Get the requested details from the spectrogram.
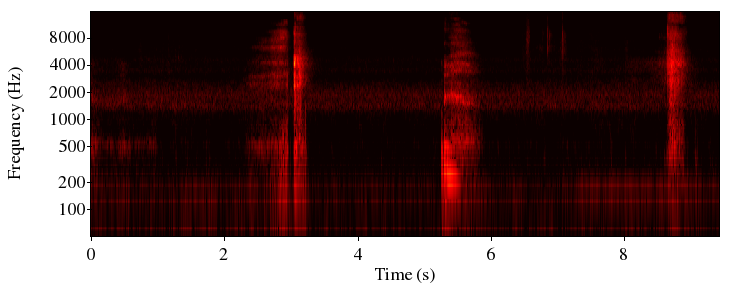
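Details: Allergic sneezing fits, nightly for the past week and lasting hours until Benadryl is taken: three sneezes, each preceded by a rising, gasping buildup breath, amid quiet room hum; itchy, repeated "I'm going to sneeze" buildups.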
